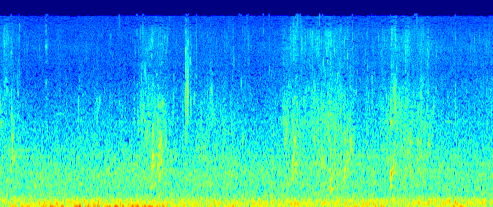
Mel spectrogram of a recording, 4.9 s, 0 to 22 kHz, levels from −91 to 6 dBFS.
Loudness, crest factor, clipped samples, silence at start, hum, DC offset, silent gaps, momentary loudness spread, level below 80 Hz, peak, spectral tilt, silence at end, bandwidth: -30 LUFS; 16 dB; under 0.1%; 0 s; none; under 0.1%; none; 3 LU; -32 dBFS; -10 dBFS; -5 dB/octave; 0 s; 17 kHz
